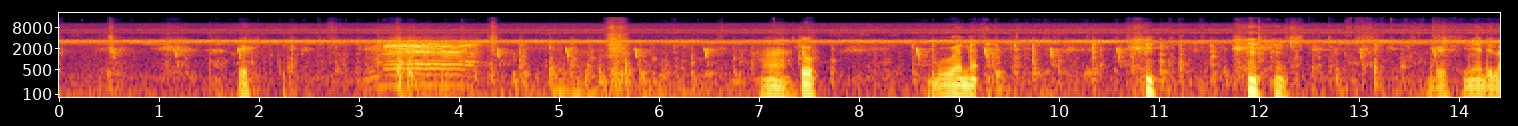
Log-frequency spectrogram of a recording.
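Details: In a night-time pen holding a mother goat with her kids, a wavering bleat rings out, followed by several shorter, quieter bleats amid rustling, a constant high insect hum and brief human voices.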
